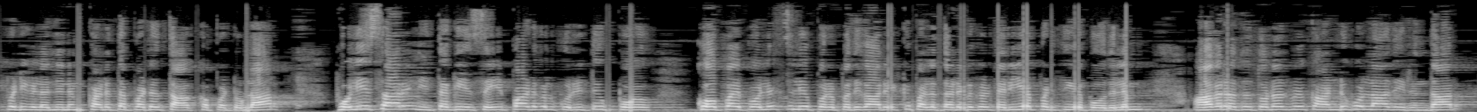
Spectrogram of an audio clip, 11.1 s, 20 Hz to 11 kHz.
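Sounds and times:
newsreader speaking: 0.0 - 11.0.

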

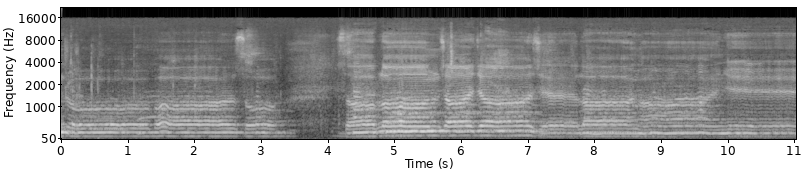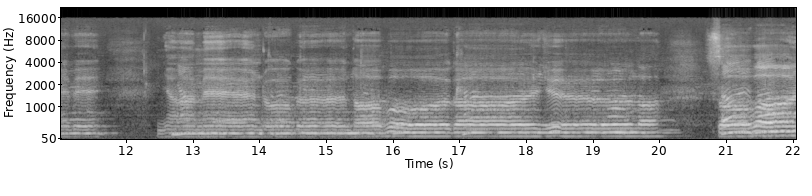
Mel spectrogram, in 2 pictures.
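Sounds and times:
voices chanting prayer: 0.0 - 22.0.

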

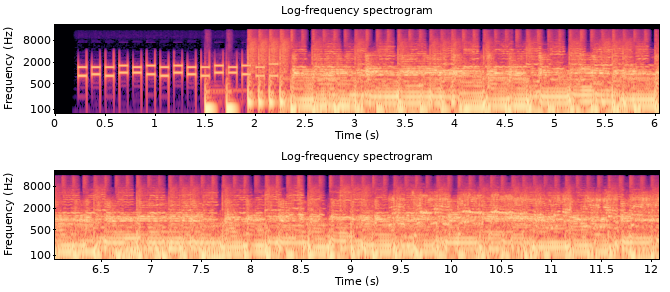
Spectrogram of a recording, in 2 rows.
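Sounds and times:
telephone touch-tone dialling beeps: 0.2 - 2.4
low thumps of band music: 1.5 - 12.0.

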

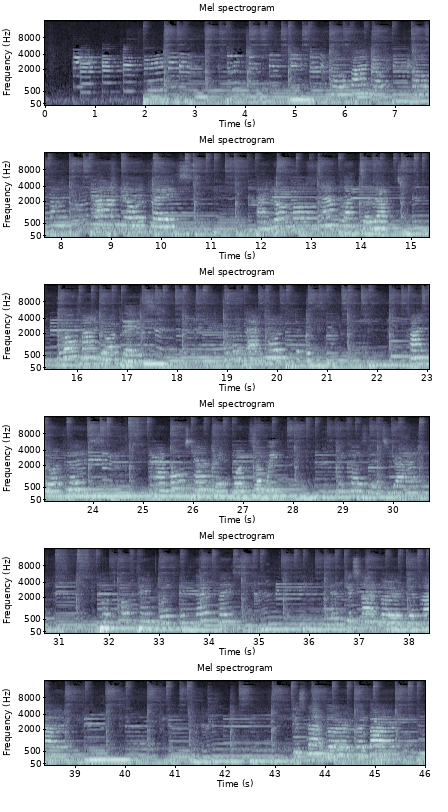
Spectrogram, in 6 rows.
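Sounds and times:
instrumental accompaniment: 0.4 - 46.0
music with bass and beat: 2.0 - 46.0
children singing: 5.7 - 10.5, 12.0 - 14.7, 15.6 - 17.8, 18.6 - 21.1, 22.6 - 24.5, 25.2 - 27.8, 31.8 - 34.5, 36.4 - 39.0, 43.4 - 46.0.

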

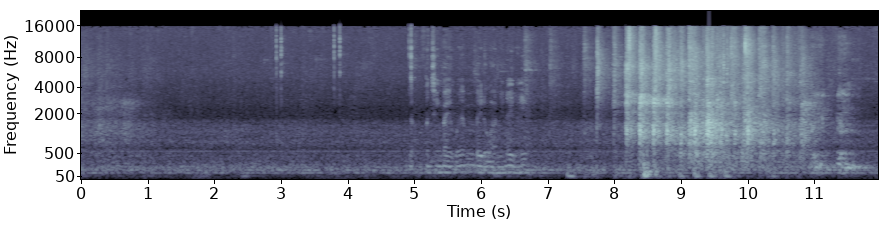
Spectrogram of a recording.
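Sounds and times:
group of people clapping: 7.5 - 11.2.

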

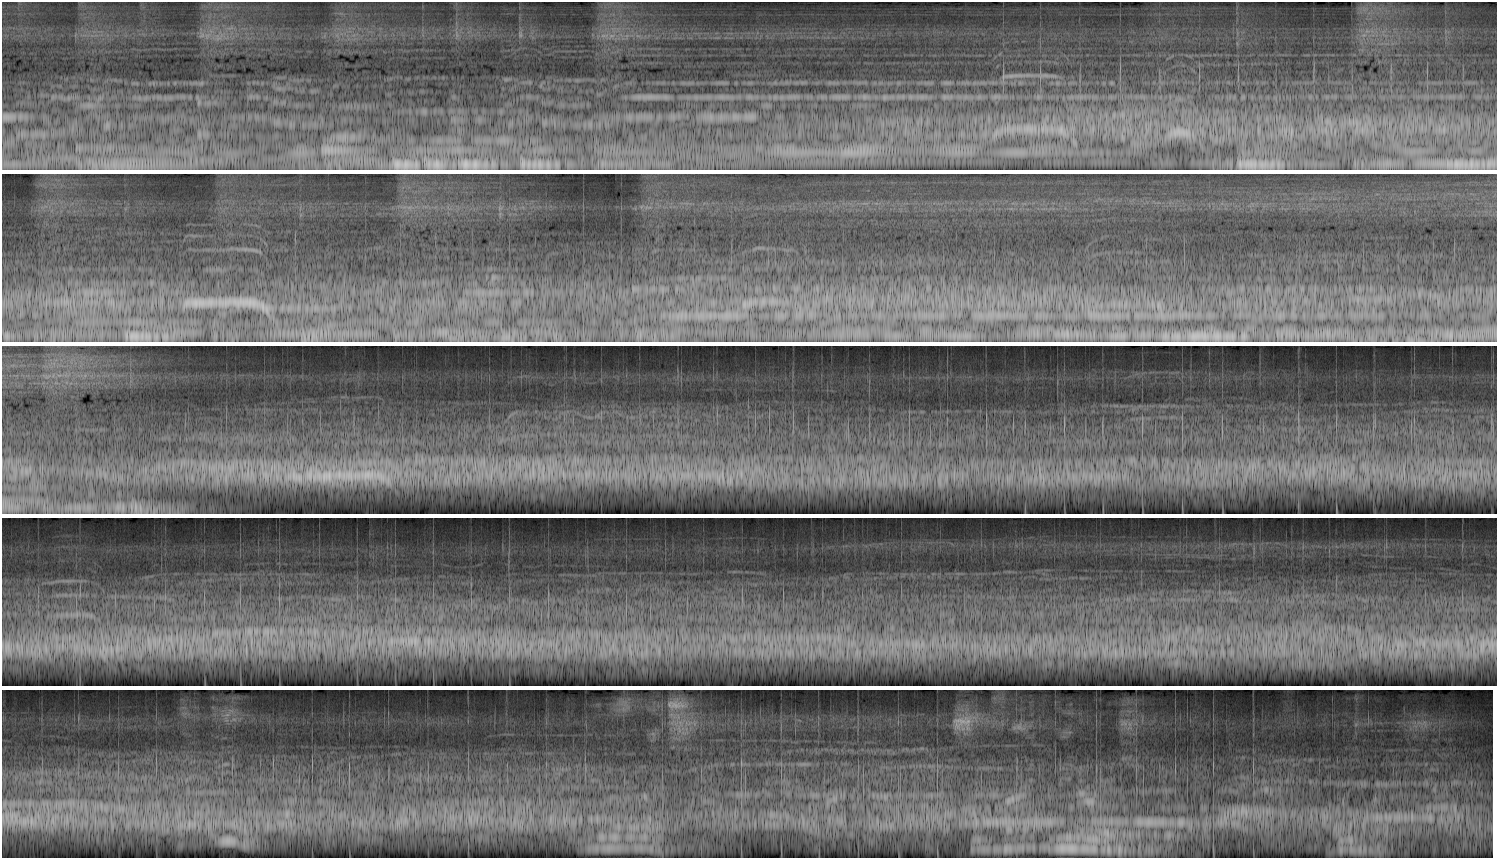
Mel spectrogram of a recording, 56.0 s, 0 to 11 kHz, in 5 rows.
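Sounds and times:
live rock band with piano: 0.0 - 46.1
concert crowd cheering: 0.0 - 56.0.

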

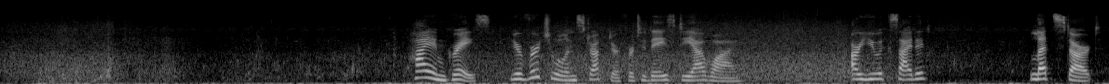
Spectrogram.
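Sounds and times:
ocean waves washing: 0.0 - 10.9.

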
